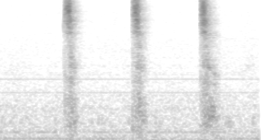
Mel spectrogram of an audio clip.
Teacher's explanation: It's unvoiced. Your vocal cords are not vibrating.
